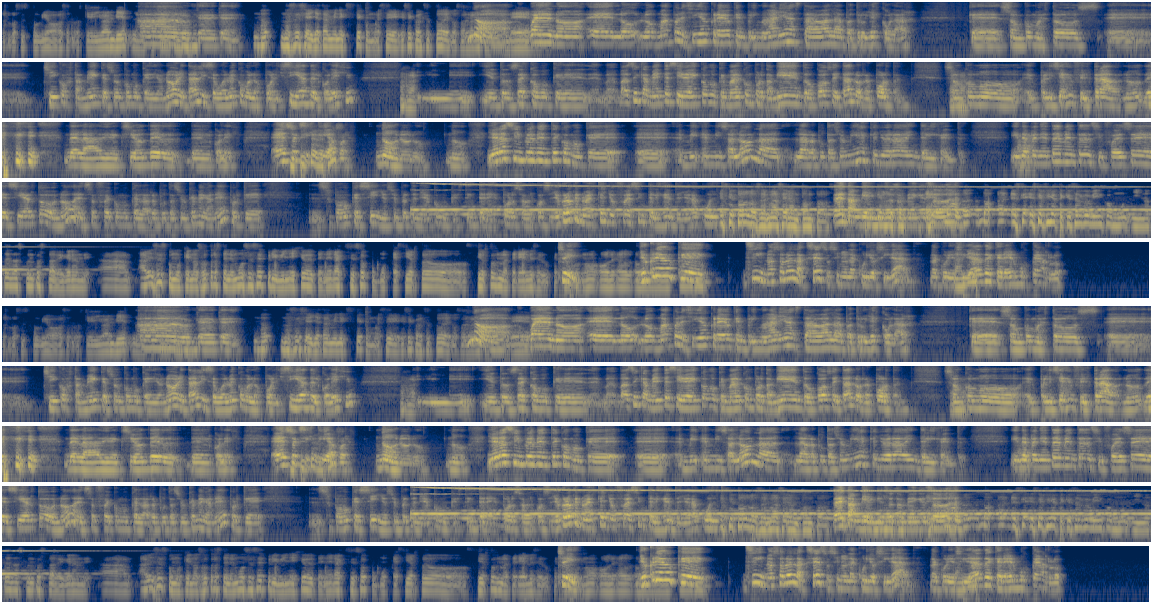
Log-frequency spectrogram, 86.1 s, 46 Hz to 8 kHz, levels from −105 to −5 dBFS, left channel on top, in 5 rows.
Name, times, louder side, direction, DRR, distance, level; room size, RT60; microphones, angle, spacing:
voice 1, 0.0-3.0 3.8-8.1 23.2-23.5 31.4-31.7 38.9-39.6 49.7-50.0 62.5-64.1 64.6-65.3 65.5-79.5 83.2-83.6, left 4 dB, 50° left, 0.4 m, -40 dB
voice 2, 2.0-3.5 6.9-13.6 14.5-17.6 17.9-22.5 22.9-23.1 23.5-39.6 40.1-40.8 41.1-48.9 49.2-55.6 56.3-62.5 64.2-66.1 77.3-77.6 78.4-79.5 80.1-82.6 82.9-84.8, right 2 dB, 20° right, 0.7 m, -33 dB
sound 1, 57.8-69.9, right 8 dB, 65° right, 0.4 m, -27 dB
2.8 x 2.4 x 2.3 m
head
